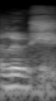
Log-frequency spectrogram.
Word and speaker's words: louche: I've always heard louche. Louche, yeah, that sounds right.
